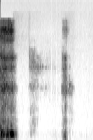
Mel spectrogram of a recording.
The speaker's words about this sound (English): I'm sorry, I'm sniffling. I'm crying, obviously.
